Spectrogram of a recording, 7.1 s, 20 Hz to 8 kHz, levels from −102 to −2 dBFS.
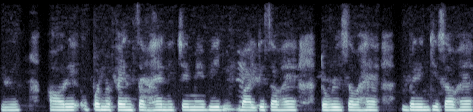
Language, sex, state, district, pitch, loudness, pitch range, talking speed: Hindi, female, Bihar, Kishanganj, 200 Hz, -17 LUFS, 200-205 Hz, 160 wpm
